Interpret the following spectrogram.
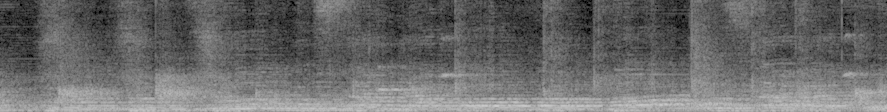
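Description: A group of young voices singing an action song together, with rhythmic hand claps.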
